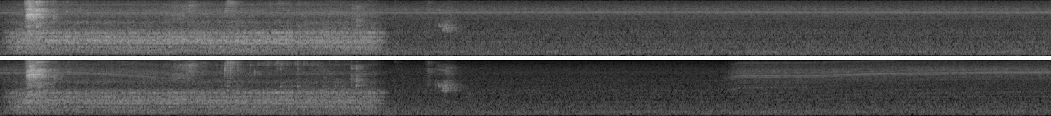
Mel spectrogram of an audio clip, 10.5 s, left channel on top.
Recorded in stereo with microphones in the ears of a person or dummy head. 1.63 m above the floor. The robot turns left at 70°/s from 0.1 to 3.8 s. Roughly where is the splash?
Left.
